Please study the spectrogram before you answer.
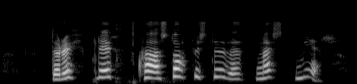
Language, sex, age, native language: Icelandic, female, 60-69, Icelandic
